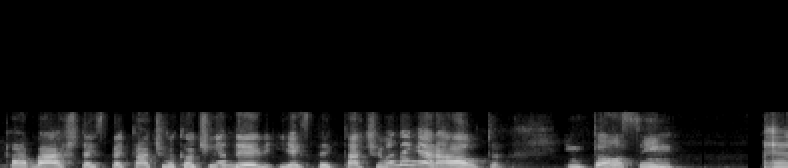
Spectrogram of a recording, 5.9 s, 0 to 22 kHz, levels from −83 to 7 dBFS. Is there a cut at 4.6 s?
no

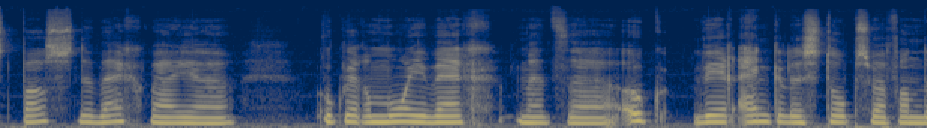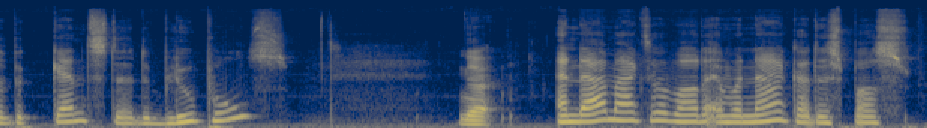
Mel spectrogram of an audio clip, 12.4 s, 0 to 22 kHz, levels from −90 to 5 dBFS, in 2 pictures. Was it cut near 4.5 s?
yes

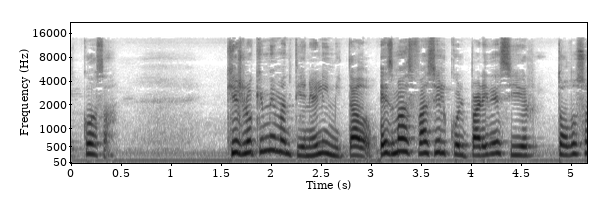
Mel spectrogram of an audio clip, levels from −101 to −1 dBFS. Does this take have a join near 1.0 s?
no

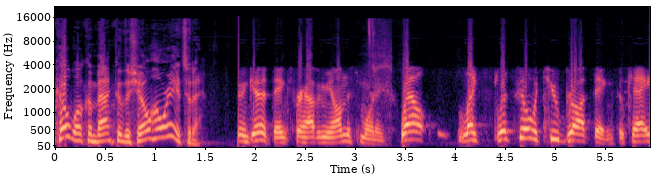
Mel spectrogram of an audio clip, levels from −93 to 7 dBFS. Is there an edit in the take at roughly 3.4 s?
yes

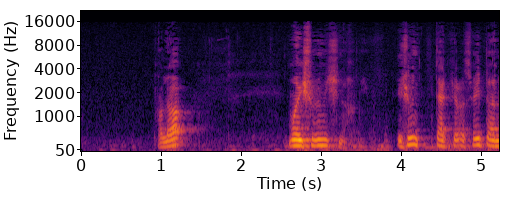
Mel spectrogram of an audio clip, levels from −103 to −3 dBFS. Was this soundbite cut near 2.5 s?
no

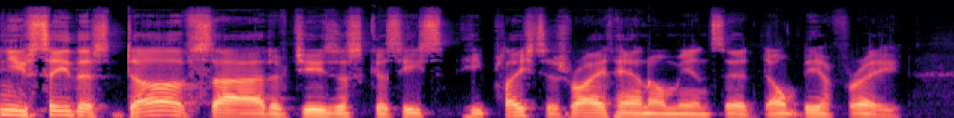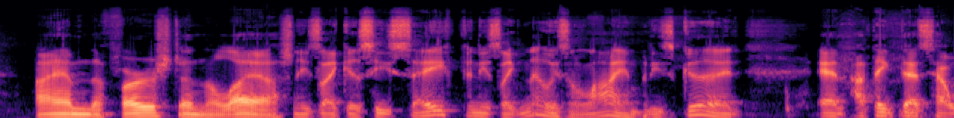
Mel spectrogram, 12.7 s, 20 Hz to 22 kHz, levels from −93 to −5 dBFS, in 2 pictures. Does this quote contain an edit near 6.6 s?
no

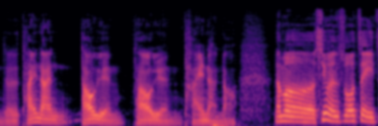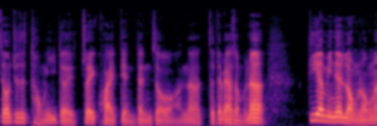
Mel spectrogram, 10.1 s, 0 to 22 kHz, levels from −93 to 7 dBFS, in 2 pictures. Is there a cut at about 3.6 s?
no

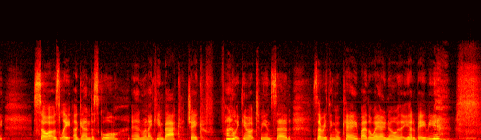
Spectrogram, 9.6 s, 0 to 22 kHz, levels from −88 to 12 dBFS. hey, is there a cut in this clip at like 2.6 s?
no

